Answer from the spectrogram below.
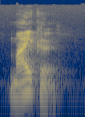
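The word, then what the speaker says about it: Meikel: Ich habe immer wirklich gedacht, das liest sich, wenn die den Namen aussprechen, wie Michael, dass sie ihn alle Michael nennen. Er wird wirklich Michael geschrieben, und zwar Martha, Emil, Ida, Kaufmann, Emil, Ludwig. So schreibt sich der Michael.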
